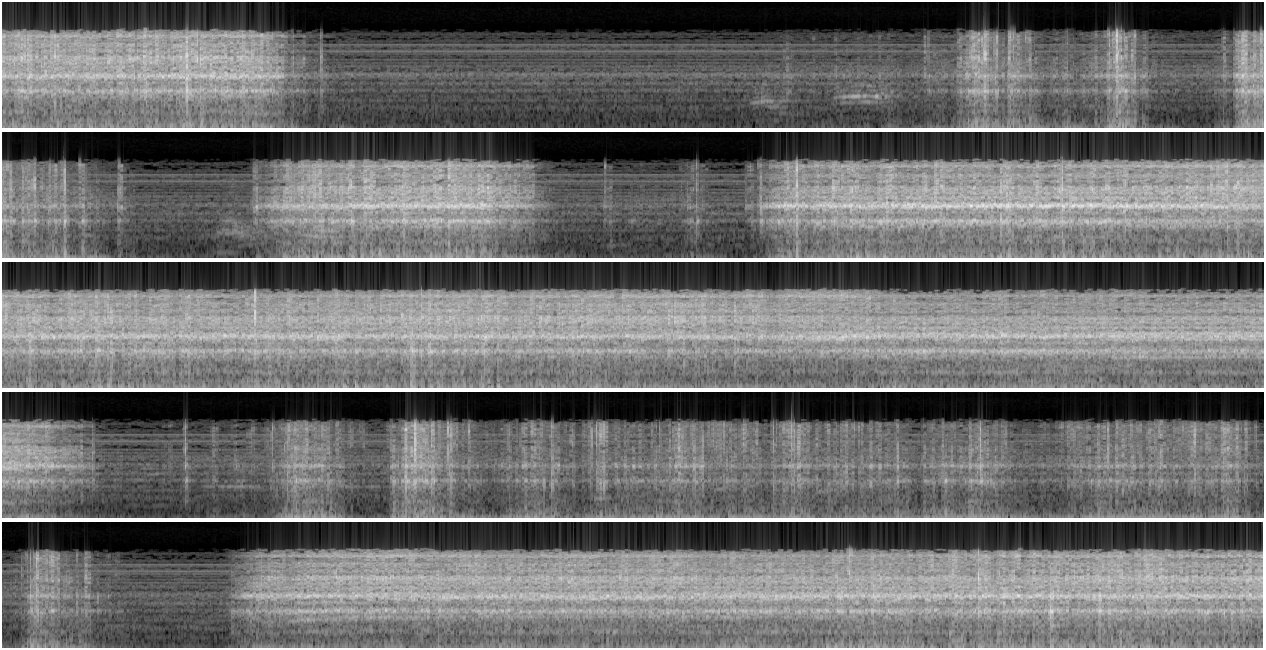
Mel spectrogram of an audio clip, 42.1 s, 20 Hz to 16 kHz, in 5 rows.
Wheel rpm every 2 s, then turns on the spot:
110, 10, 0, 20, 20, 70, 40, 110, 110, 110, 120, 120, 60, 20, 20, 20, 20, 60, 110, 110, 110.
6-10 26-34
